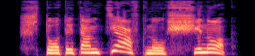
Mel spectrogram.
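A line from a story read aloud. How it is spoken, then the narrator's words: Angry roar. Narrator (Russian): гневно взревел папа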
